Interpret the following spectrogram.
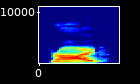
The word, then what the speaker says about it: write: Write, wrote, written. W-nya nggak dibaca ya, W-nya silent letter, nggak dibaca.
